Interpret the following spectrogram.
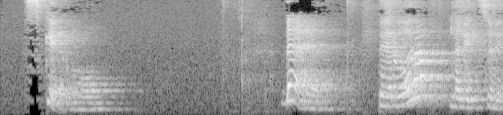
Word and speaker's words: schermo: sciatore scena e fish quando invece sono seguite da le altre vocali oppure dalla lettera h si pronunciano in modo più duro ad esempio scatola scoiattolo scuola schermo beh per ora la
